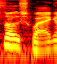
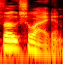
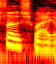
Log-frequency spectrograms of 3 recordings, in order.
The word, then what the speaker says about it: Volkswagen: You're going to love your experience at Stokes Volkswagen. I guarantee it. Come see us today at Stokes Foswagon on Ashley Phosphate or StokesVub.comace at Stokes VDub.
